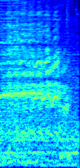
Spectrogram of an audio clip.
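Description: A horse gives a loud, close whinny with a high, wavering cry held over roughly a second. Shuffling hooves and general noise fill the background.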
